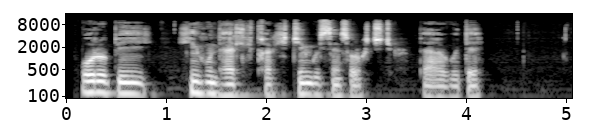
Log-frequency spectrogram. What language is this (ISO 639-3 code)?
mon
